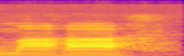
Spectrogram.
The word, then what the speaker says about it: MAHA: the policy perspect oh yeah he's got the Maha that's how you say it right yes Maha I interrupt you real quick I was going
